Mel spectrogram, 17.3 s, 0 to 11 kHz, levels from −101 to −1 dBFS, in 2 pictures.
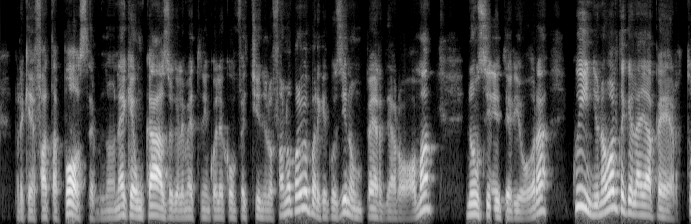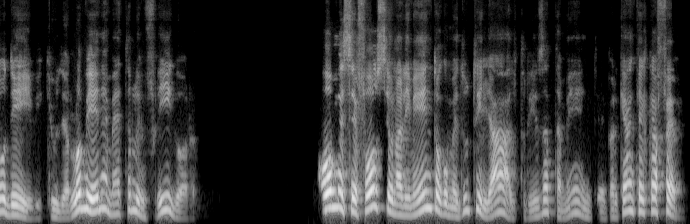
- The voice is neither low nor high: Yes, medium, 160 Hz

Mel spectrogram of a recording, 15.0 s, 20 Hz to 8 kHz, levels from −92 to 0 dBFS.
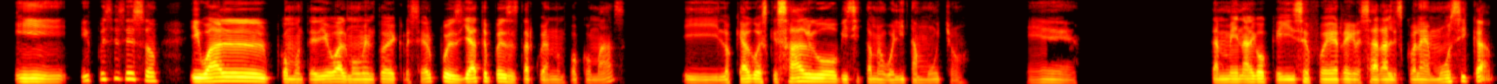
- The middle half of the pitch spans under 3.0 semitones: No, average, 3.4 semitones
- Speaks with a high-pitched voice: No, low, 105 Hz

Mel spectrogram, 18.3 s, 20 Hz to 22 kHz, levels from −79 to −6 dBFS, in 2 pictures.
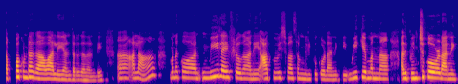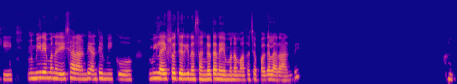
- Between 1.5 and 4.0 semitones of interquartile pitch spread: Yes, average, 3.5 semitones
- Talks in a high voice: Yes, high, 210 Hz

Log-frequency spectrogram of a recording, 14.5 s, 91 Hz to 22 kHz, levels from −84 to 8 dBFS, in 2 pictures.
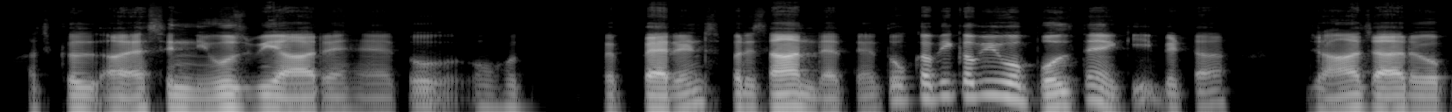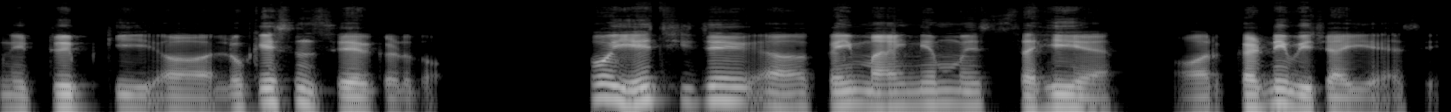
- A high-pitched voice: No, low, 110 Hz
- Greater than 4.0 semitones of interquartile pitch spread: Yes, average, 4.8 semitones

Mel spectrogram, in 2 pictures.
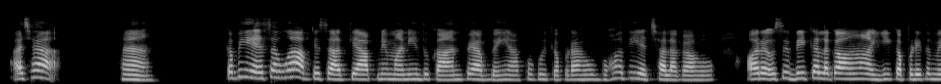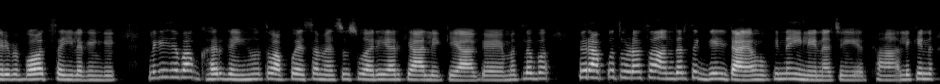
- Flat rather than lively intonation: No, average, 3.0 semitones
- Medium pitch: No, high, 235 Hz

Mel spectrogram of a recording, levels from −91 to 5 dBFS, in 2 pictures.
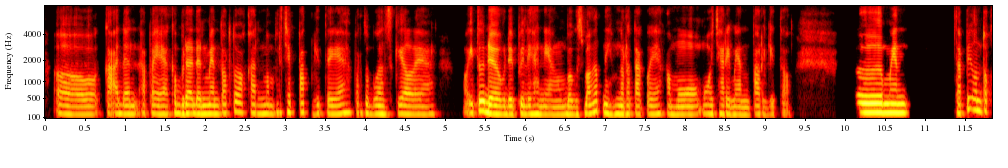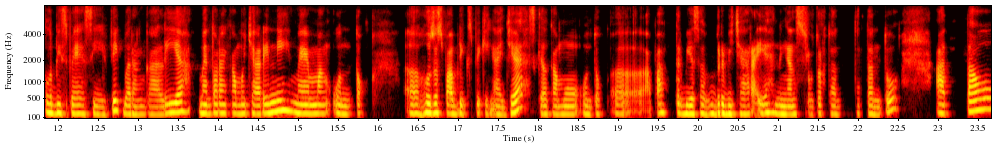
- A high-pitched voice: No, medium, 165 Hz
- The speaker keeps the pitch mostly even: Yes, narrow, 2.0 semitones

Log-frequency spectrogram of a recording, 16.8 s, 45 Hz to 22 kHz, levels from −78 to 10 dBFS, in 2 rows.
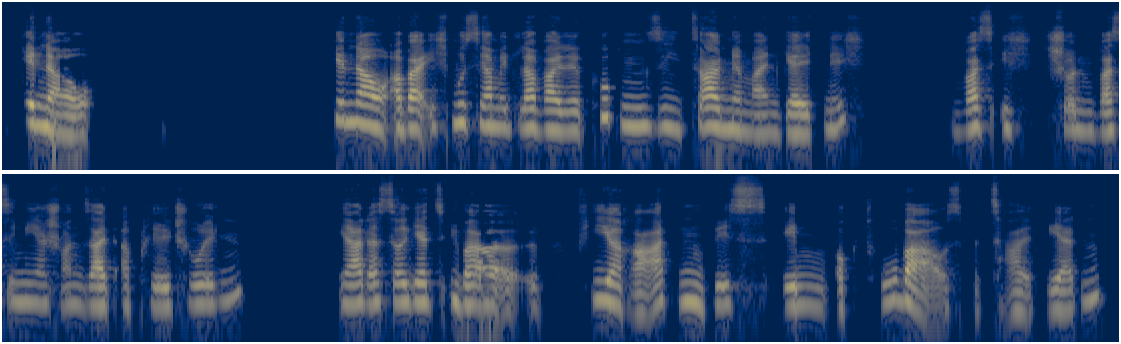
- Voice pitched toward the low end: No, high, 200 Hz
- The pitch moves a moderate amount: Yes, average, 3.4 semitones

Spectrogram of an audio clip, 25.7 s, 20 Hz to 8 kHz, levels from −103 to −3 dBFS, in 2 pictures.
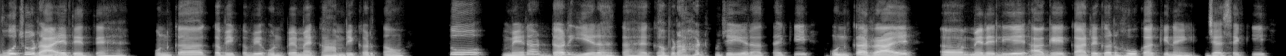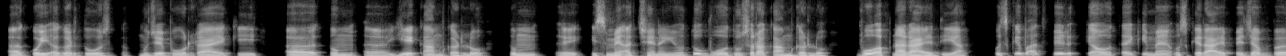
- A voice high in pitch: No, medium, 155 Hz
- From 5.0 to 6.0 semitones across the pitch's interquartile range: Yes, average, 5.3 semitones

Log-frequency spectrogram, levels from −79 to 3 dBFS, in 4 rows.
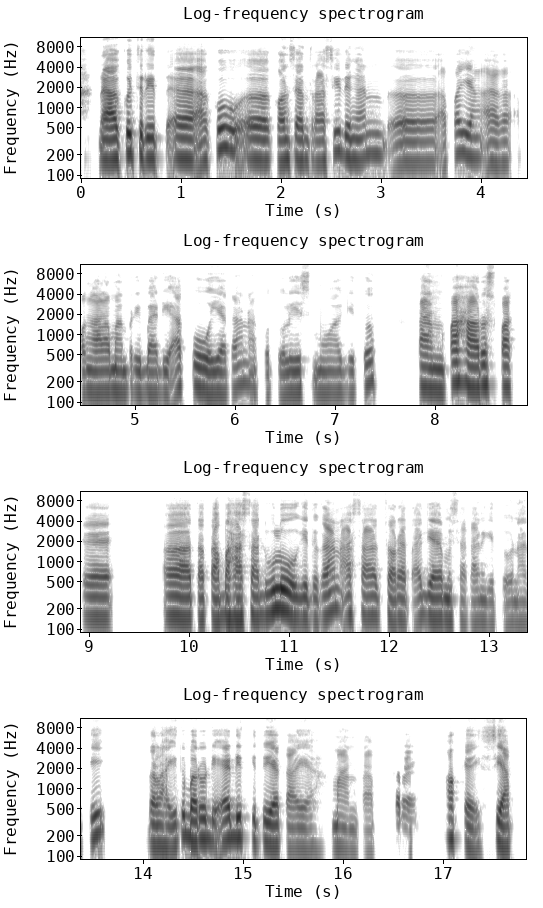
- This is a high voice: No, medium, 155 Hz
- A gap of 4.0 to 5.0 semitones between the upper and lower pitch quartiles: No, average, 3.4 semitones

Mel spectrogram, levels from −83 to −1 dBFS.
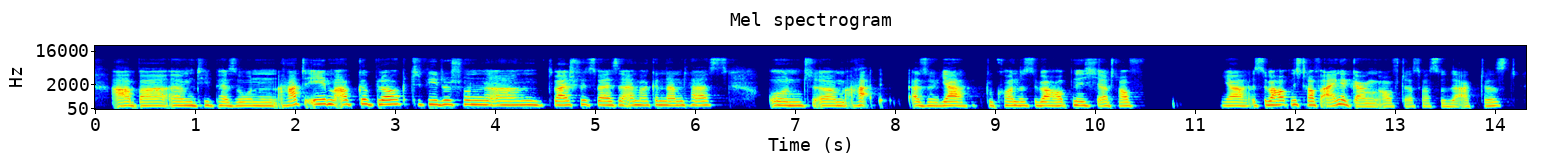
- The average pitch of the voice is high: Yes, high, 195 Hz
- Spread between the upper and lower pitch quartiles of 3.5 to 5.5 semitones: No, average, 2.9 semitones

